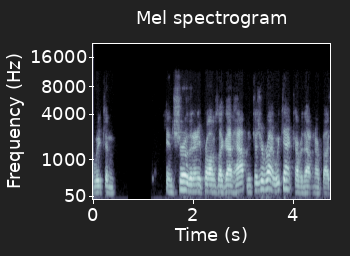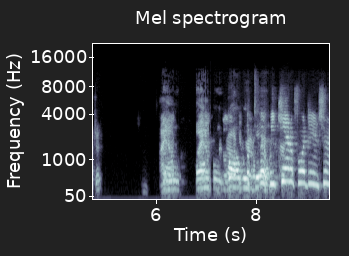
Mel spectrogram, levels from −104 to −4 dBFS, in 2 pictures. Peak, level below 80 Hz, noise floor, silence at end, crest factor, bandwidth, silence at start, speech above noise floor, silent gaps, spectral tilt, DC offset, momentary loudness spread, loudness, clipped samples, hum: -2 dBFS; -62 dBFS; under -90 dBFS; 0 s; 20 dB; 11 kHz; 0 s; over 70 dB; 0.69-1.15 s; -4.5 dB/octave; under 0.1%; 17 LU; -20 LUFS; under 0.1%; none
